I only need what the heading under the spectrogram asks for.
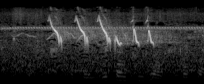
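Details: Song of a rusty sparrow: bright, falling slurred notes, three spaced and then three quicker, set against a continuous high insect whine.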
